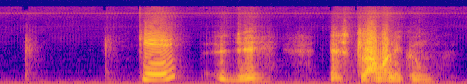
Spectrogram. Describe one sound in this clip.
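A man speaks loudly and with animation, close by.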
